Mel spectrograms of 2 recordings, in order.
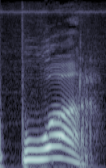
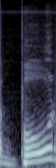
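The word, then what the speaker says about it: poor: Double O के बाद आर अगर आएगा तो डबल ओ का जो उच्चारण है वो उआ करना है आपको। क्या करना है? उआ। याद रखना। अब देखो यहां पर यह है पुअर। यह है पुअर। अब इसे या बोर मत पढ़ लेना।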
